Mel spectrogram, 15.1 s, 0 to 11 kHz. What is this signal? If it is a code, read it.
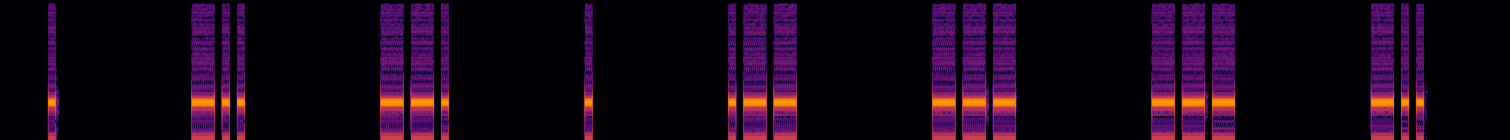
Morse code, heard as a keyed tone, about 16 wpm, spaced as for 5 wpm, 800 Hz. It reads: EDGEWOOD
